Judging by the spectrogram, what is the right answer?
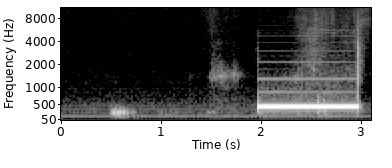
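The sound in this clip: A telephone call's ringing tone sounds as one steady, mid-pitched beep lasting about a second, preceded by a soft thump and a faint brief noise in near silence.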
